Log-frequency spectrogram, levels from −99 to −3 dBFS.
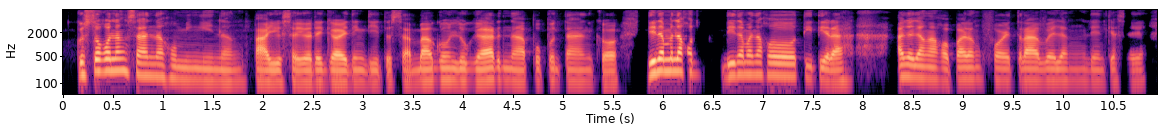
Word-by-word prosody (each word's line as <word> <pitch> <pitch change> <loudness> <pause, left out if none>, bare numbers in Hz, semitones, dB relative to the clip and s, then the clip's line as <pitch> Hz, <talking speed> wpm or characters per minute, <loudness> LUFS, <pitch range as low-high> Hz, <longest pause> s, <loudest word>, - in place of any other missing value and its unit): Gusto 185 +5 +3
ko 210 - +6
lang 215 0 +2
sana 160 -5 +1
humingi 120 -4 -7
ng 110 -1 -8
payo 105 +1 +2
sa'yo 105 +1 -1
regarding 110 0 +1
dito 110 0 -8
sa - - -4
bagong 115 +3 -1
lugar 115 +2 +2
na 110 -2 -2
pupuntahan 110 -2 -7
ko, 105 0 -3 0.3
'di 180 - +8
naman 205 0 +7
ako 200 -1 +1 0.2
'di 160 - -1
naman 175 0 0
ako 160 -2 +2
titira, 120 -4 -1 0.4
ano 150 +1 +3
lang 140 -2 +1
ako, 125 -3 -2
parang 130 0 -1
for 120 -1 -3
travel 120 0 +1
lang 115 -1 -8
din 110 -1 -10
kasi. 110 0 -12
120 Hz, 175 wpm, -22 LUFS, 110-150 Hz, 0.4 s, di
